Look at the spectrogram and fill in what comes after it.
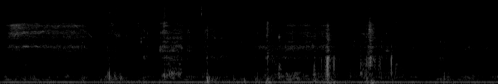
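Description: A person chewing a forkful of loaded skin-on fries with chopped chicken, close to the microphone: faint wet mouth clicks and small crunches, irregular.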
